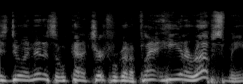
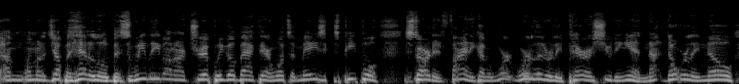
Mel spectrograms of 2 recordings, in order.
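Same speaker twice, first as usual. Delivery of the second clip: normal talking voice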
